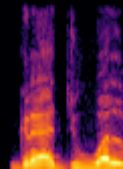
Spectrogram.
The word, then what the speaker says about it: gradual: तो यहां पे डी का उच्चारण क्या होगा, ज होगा। ये देखिए ग्रेजुअल नहीं बोलेंगे, ग्रेजुअल बोलेंगे। ग्रेजुअल बोलिएगा तो गलत बोलिएगा, है ना।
